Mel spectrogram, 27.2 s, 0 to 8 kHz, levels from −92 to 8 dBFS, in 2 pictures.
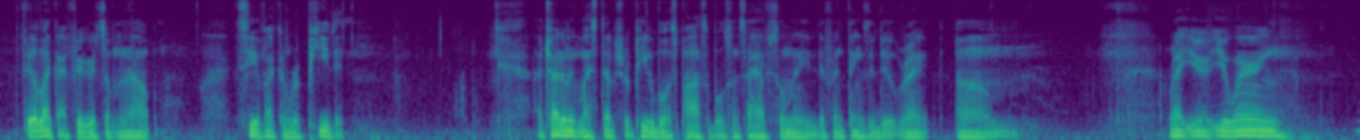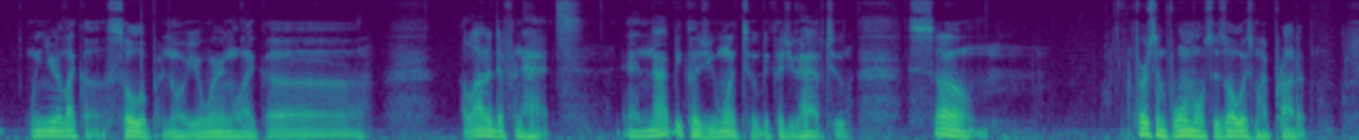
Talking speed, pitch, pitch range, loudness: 150 wpm, 95 Hz, 90-105 Hz, -24 LUFS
